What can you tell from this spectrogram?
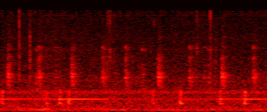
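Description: Faint, fairly regular light ticking clicks, about three a second, over near silence, with a faint steady hum in the first half and again near the end.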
